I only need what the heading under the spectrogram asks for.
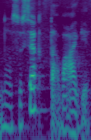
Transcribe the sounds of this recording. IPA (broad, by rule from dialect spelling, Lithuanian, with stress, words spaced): ˈnʊ sʊˈsʲɛkt ˈtɑː ˈʋɑːɡʲɪ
